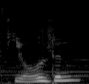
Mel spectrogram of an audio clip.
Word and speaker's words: Fulden: No, I'm calling number 3 Fulden. Or that's how I'm pronouncing it, but it would be pronounced by the locals like Fjolden.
